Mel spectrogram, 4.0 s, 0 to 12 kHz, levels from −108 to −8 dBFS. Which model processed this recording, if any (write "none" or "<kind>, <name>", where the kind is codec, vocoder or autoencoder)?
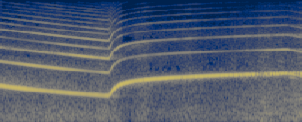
none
